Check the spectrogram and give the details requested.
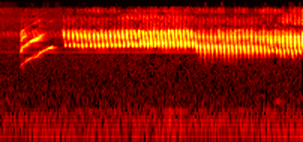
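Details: Canary masteran song of a clear voice: a couple of rising whistled slurs after a quiet start, then a long, loud, even rolling trill that drops slightly in pitch halfway.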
